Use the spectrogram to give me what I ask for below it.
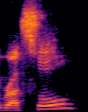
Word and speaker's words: Russell: russell um, with two s's and two l's because a lot of people spell my last name wrong um, that's my main page.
